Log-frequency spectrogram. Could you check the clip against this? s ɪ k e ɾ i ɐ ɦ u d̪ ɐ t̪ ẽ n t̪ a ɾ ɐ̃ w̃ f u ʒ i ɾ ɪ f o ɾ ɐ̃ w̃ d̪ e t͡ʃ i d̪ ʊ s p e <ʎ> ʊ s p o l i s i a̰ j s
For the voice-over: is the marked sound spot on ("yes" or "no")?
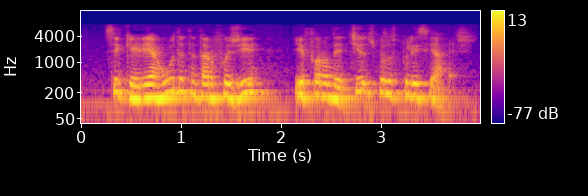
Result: no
